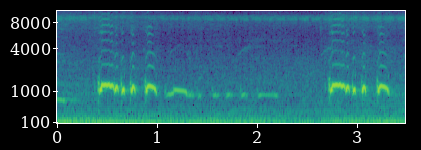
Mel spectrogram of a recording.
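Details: Zebra dove, local bird, singing as a lure in the ngayer nulop style. Two bright phrases of quick staccato coos about two seconds apart, with softer trailing notes between them over a faint low hum.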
